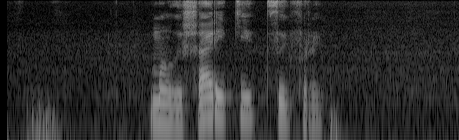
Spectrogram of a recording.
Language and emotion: Russian, neutral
